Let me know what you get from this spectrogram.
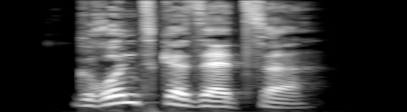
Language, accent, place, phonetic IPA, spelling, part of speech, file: German, Germany, Berlin, [ˈɡʁʊntɡəˌzɛt͡sə], Grundgesetze, noun, De-Grundgesetze.ogg
- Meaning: nominative/accusative/genitive plural of Grundgesetz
